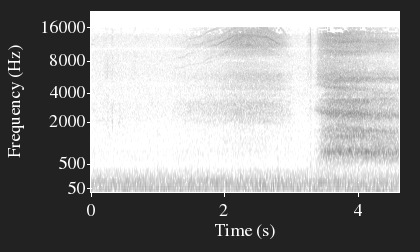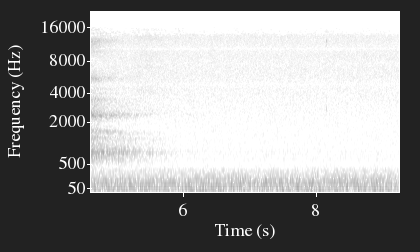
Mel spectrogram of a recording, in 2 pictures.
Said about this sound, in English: just breathe deep in through the nose, out through the mouth, release it.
